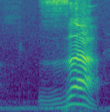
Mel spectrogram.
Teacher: زا اس کی آواز باریک ہے اور زبان اندر رکھ کے پڑھیں گے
